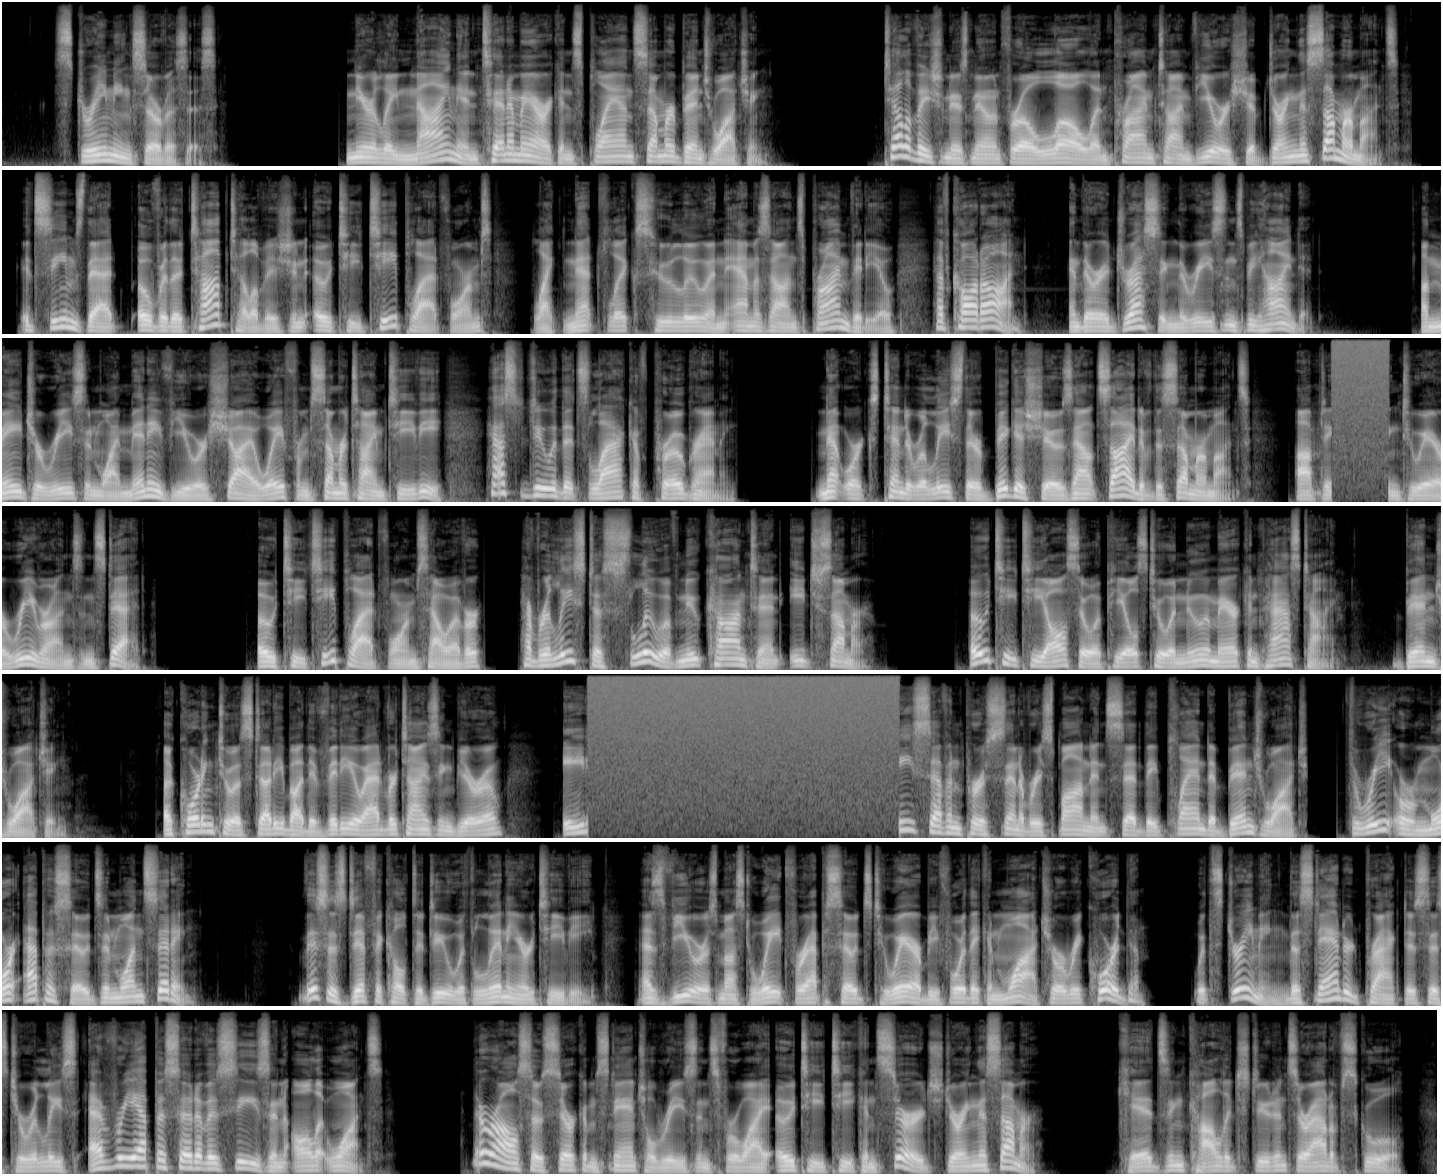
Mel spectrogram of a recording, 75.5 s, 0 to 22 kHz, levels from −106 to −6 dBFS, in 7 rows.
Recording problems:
audio cutting out; filled with static; at 32 s and at 48 s for 2.5 s

